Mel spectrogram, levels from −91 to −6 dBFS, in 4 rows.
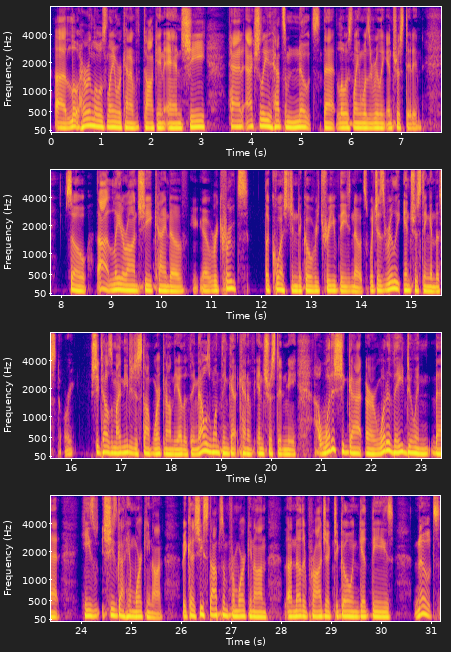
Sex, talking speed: male, 195 wpm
